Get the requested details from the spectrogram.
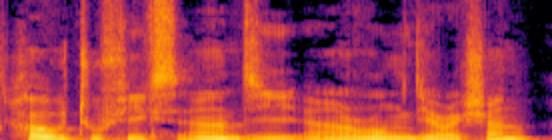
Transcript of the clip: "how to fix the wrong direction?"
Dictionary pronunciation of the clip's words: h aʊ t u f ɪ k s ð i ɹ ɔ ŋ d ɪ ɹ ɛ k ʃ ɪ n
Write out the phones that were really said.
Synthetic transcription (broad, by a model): h aʊ t u f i k s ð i ɹ ɔ ŋ d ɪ ɹ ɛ k ʃ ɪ n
